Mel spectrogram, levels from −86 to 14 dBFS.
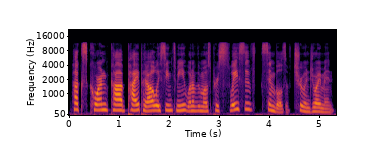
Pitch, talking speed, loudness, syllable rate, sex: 225 Hz, 190 wpm, -18 LUFS, 5.4 syllables/s, female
